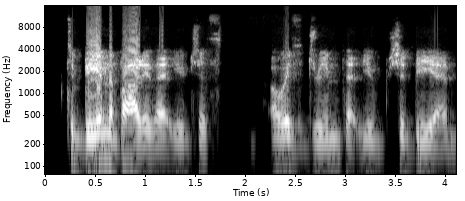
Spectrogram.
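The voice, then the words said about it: Emotional, choked-up speech. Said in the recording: “sorry, I'm going to get emotional.”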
